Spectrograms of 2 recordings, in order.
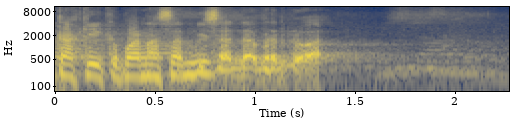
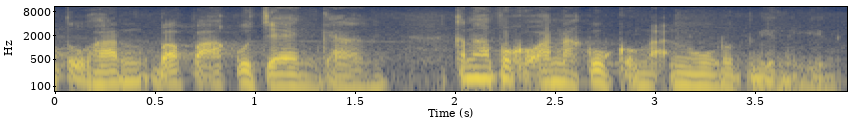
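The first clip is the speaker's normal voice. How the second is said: soft complaining prayer; 7 semitones lower, 5 dB quieter than usual. Acted. Voicing an annoyed parent's prayer.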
